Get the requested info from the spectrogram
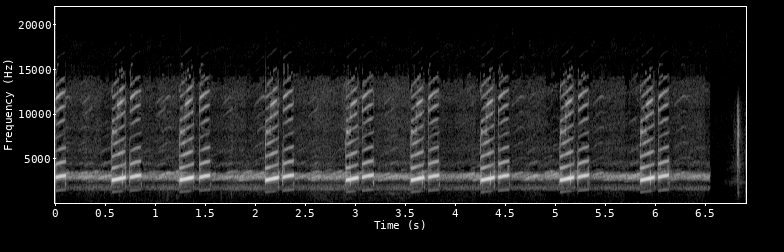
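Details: Spring peepers, frogs heard near water in spring, give sharp, rising peeps about once a second over a steady chorus of more peepers.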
